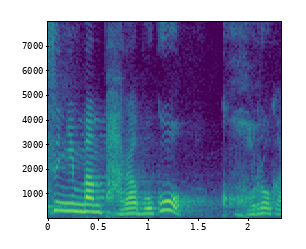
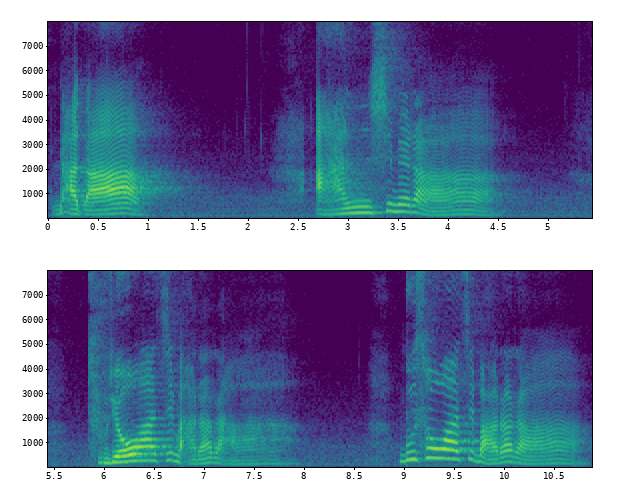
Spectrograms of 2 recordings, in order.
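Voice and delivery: lower, slow, steady and soothing; calm reassurance; 6 semitones lower, 4 dB louder, slower than usual. Shown as a demonstration. Teacher leading children to repeat Jesus's calm words. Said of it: "다시 한번 전도사님 따라해 볼래요".

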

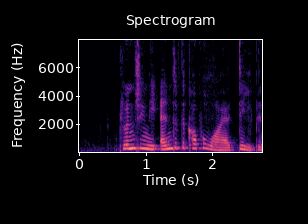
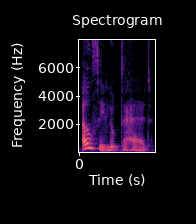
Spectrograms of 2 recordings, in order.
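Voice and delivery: ordinary delivery

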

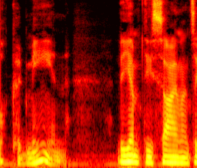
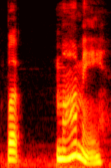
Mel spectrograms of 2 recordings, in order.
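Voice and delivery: put-on high little girl voice; child voice; 7 semitones higher than usual. A narrator's reading. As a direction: voice a small child. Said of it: "child voice in story".

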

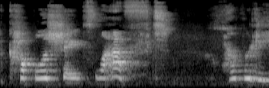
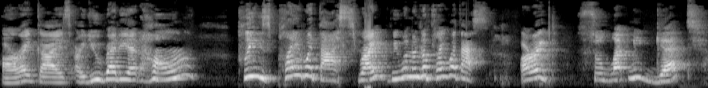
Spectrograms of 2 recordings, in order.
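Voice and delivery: put-on overbright kids party host; 3 semitones higher, 9 dB louder than usual. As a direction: pump up the kids at home. Kids show host addressing viewers.

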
